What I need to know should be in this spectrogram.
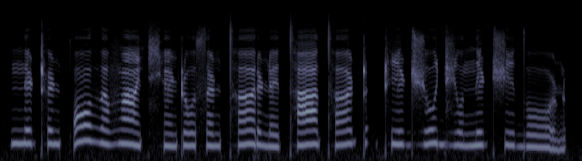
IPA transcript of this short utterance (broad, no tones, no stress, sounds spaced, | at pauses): n e ʈʰ ɘ ɳ pʼ ɔ ð ɐ v ã t͡ɕʰ ẽ ʈ o s ɐ ɳ tʰ ɐ ɾ ɘ ɳ ɾ e tʰ a tʰ ɐ ʈ | ʈʰ i ɖ ʒ o d͡ʑ o n i ʈ ʃ i d̪ o ɳ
